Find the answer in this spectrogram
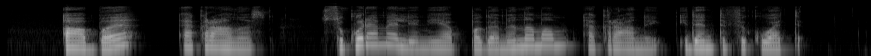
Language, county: Lithuanian, Kaunas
